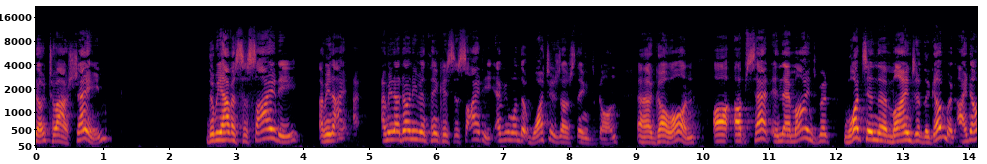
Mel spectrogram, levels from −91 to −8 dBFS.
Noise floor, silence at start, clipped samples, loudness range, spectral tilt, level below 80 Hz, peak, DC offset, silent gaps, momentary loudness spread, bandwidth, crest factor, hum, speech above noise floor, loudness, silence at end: -90 dBFS; 0 s; under 0.1%; 6 LU; -4 dB/octave; -86 dBFS; -16 dBFS; under 0.1%; none; 14 LU; 12 kHz; 20 dB; none; 54 dB; -35 LUFS; 0 s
